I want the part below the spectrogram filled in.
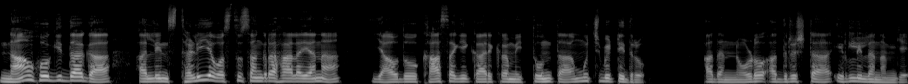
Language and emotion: Kannada, sad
